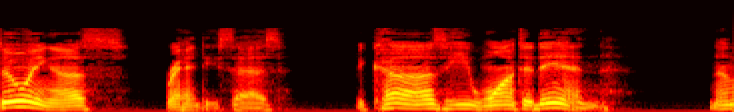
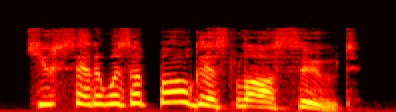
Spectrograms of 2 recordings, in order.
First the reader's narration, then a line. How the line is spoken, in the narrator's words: Amy exclaims, the only person here who is bothering to show or feel any moral outrage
